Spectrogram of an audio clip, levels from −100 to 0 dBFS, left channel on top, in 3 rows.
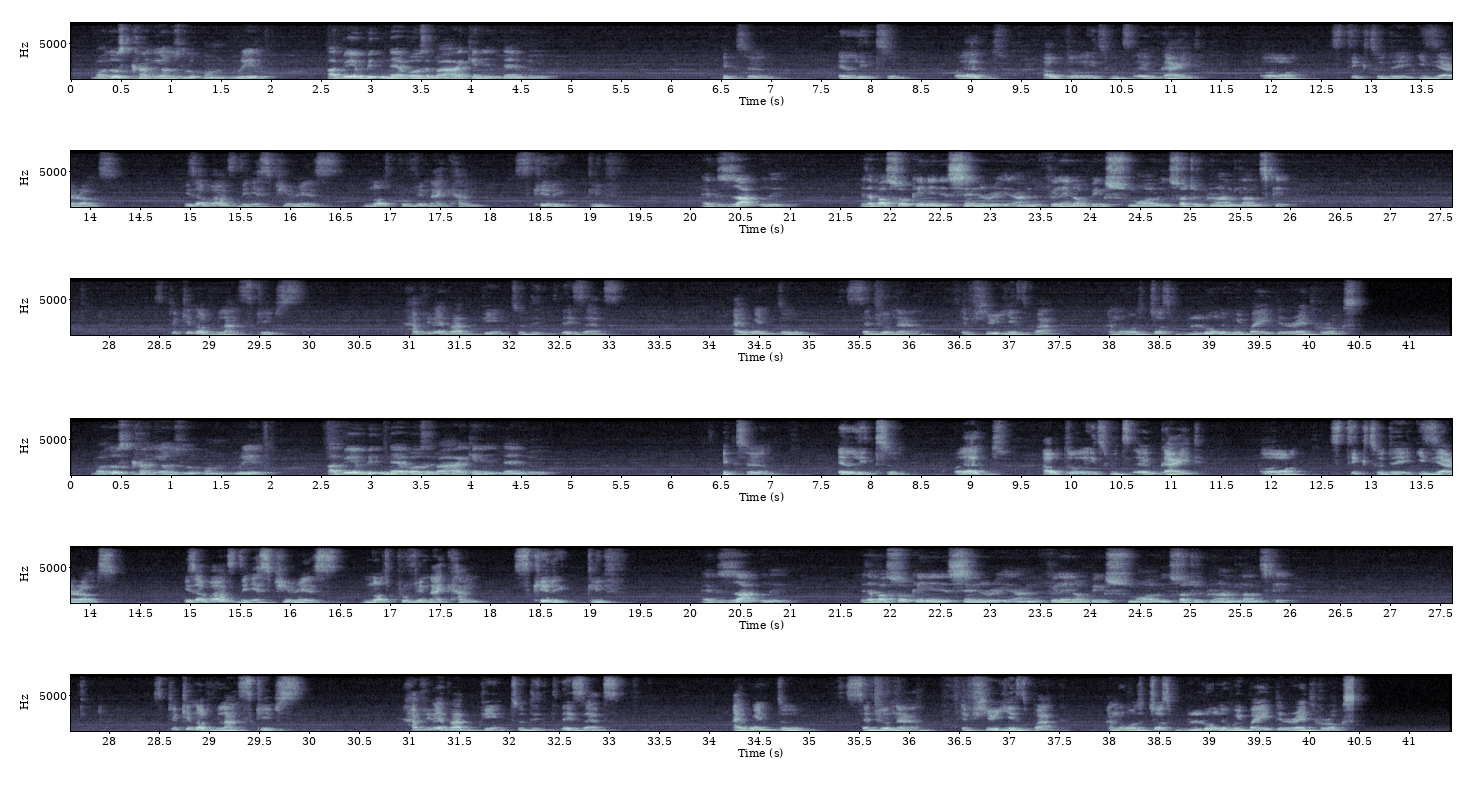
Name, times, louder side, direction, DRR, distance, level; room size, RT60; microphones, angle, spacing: voice 1, 0.2-1.9 2.6-4.7 20.1-21.0 21.7-25.9, left 1 dB, 25° left, 1.4 m, -22 dB
voice 2, 6.5-7.1 7.7-8.4 8.8-9.4 9.7-11.3 11.9-14.3 15.0-16.5 16.7-18.0 18.3-19.3 28.6-29.9 31.0-33.1 34.2-35.1 35.4-37.5 38.0-40.5, right 4 dB, 55° right, 0.5 m, -25 dB
9.2 x 7.9 x 2.3 m
head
